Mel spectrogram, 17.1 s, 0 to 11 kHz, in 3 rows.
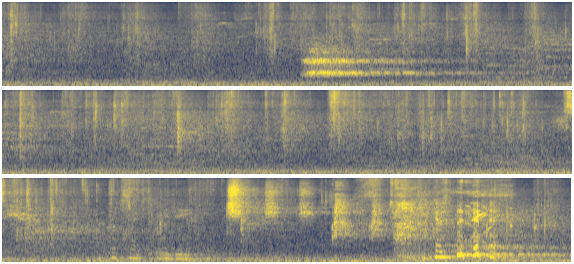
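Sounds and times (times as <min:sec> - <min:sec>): footsteps clicking and scuffing: 0:00.0 - 0:13.6.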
